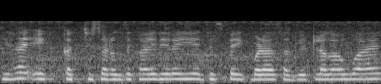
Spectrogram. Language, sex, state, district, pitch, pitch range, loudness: Hindi, female, Uttar Pradesh, Deoria, 240 Hz, 230-245 Hz, -15 LUFS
